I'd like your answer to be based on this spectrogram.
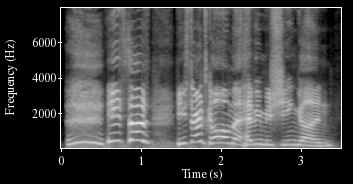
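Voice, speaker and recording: A man livestreamer giving casual commentary, ranting in a sarcastic, animated way with lots of swearing. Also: extremely high pitch, measured pace.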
